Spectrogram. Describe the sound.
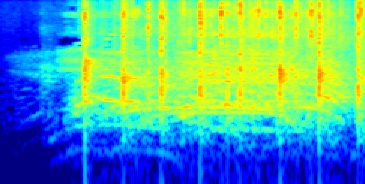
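A thin scattering of hand claps, roughly a dozen sharp irregular slaps, rises over a murmur of crowd voices and a few whooping cheers, steady and moderately loud for a couple of seconds.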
